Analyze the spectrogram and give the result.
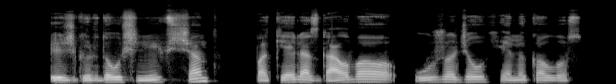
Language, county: Lithuanian, Panevėžys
